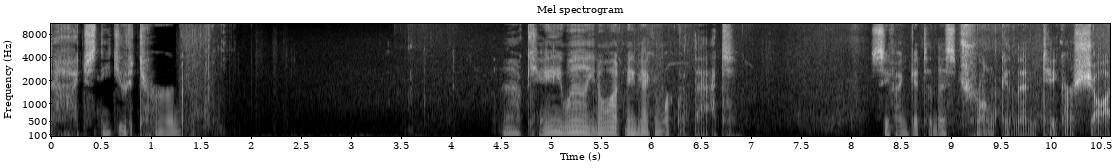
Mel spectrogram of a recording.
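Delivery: hushed, quiet voice. Waiting to take a shot, talking quietly. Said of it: "sorry I'm talking so quiet".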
